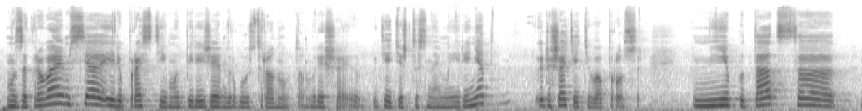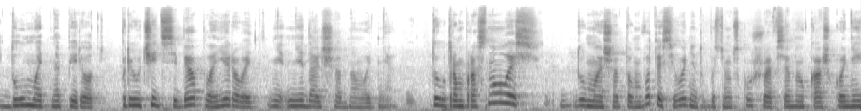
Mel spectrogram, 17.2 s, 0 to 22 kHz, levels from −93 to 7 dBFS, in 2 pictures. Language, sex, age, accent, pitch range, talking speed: Russian, female, 20-39, native, 185-220 Hz, 155 wpm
